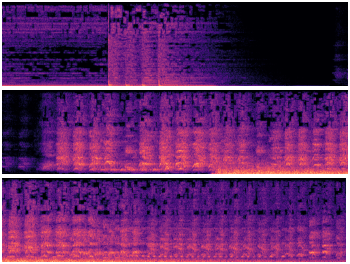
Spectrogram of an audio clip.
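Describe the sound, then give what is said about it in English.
A kookaburra's laughing call erupts after a brief silence, a loud, rolling cackle of rapid repeated hoots that builds and keeps going for several seconds. “But the kookaburra would laugh and laugh if you tried to sing his songs.”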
